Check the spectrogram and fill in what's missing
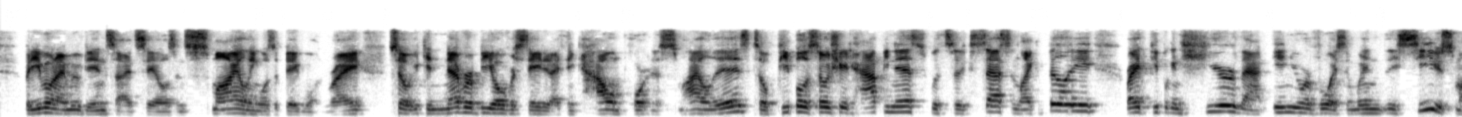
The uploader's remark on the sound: we're bringing you the audio from a previous webinar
